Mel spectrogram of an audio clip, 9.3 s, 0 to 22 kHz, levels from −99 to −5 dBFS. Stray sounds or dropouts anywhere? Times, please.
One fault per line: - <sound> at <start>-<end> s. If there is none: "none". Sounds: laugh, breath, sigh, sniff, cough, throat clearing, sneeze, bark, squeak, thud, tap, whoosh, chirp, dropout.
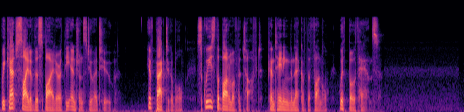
none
